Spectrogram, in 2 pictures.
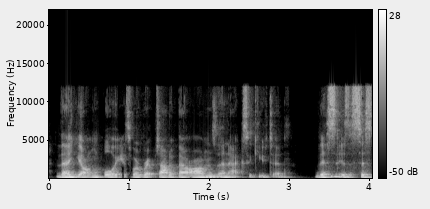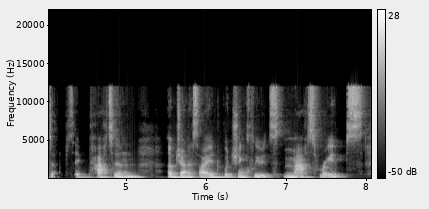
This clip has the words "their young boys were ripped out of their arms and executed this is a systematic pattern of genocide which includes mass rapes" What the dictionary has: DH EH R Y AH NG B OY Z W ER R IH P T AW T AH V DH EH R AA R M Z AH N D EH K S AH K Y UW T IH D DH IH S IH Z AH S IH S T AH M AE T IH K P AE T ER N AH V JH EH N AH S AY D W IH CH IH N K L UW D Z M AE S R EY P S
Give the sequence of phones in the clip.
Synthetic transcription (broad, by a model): DH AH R Y AH NG B OY Z W ER R IH P T AW T AH V DH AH R AA R M Z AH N EH K S AH K Y UW T IH D DH IH S IH Z AH S IH S T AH M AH S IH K P AE T ER N AH V JH EH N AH S AY D W IH CH IH N K L UW D Z M AE S R EY P S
